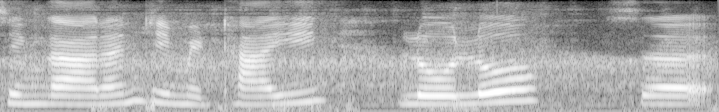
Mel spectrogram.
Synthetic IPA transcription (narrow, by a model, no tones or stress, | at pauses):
sɪ̃ŋɡaːɾənɪ̆d͡ʑiːmɪʈʰaːi | loːlo | s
